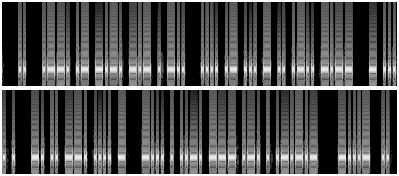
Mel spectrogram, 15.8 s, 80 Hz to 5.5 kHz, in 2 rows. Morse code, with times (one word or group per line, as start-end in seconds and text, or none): 0.3-0.5 I
0.8-3.6 PACKED
4.0-7.0 HASTILY
7.3-8.2 THE
8.5-10.4 NIGHT
10.7-14.2 BEFORE.
14.6-15.3 <BT>
15.5-15.6 I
